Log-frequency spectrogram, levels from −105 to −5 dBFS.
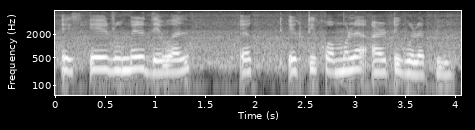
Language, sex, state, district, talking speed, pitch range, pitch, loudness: Bengali, female, West Bengal, Cooch Behar, 120 wpm, 215-260 Hz, 245 Hz, -13 LUFS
